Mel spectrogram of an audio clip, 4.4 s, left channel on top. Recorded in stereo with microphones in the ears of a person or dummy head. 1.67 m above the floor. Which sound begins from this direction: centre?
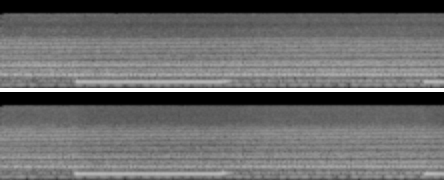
A drone, at 0.0 s.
